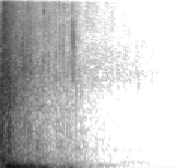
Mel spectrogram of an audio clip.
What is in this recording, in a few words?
Flesh Impact; zps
